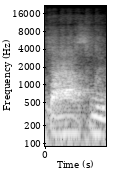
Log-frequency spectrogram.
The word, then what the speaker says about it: diastole: I as my ears perk up so it's diastole and systole but some you know spell that way okay so when the heart muscles in diastole its relaxed low pressure it's filling with blood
